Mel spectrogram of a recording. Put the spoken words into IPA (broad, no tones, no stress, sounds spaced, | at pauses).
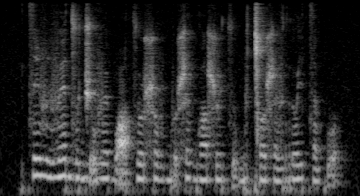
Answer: t͡s i v i v e d͡z u d͡ʒ ṵ v ø b ɑ̰ t͡s u ʂ o v b ṵ ʂ i ɡʷ ɑ ʂ y t͡s ṵ b ɯ ǀ o ʂ e v r u j t͡s æ kʷ o̰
